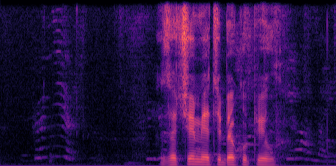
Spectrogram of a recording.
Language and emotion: Russian, neutral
